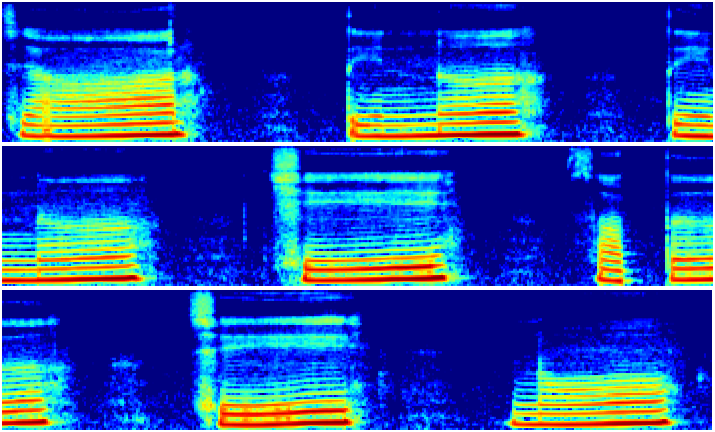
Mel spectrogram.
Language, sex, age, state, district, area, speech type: Punjabi, female, 18-30, Punjab, Sangrur, urban, read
